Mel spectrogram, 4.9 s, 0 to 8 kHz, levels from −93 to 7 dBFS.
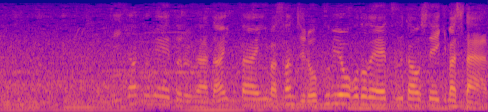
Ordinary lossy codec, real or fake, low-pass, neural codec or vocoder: none; real; 7.2 kHz; none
